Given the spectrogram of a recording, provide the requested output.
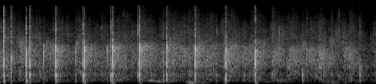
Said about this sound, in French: Et voilà de retour euh, sur le plateau. Applaudissements pour Alexandre Burkhardt qui a tourné ce reportage.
